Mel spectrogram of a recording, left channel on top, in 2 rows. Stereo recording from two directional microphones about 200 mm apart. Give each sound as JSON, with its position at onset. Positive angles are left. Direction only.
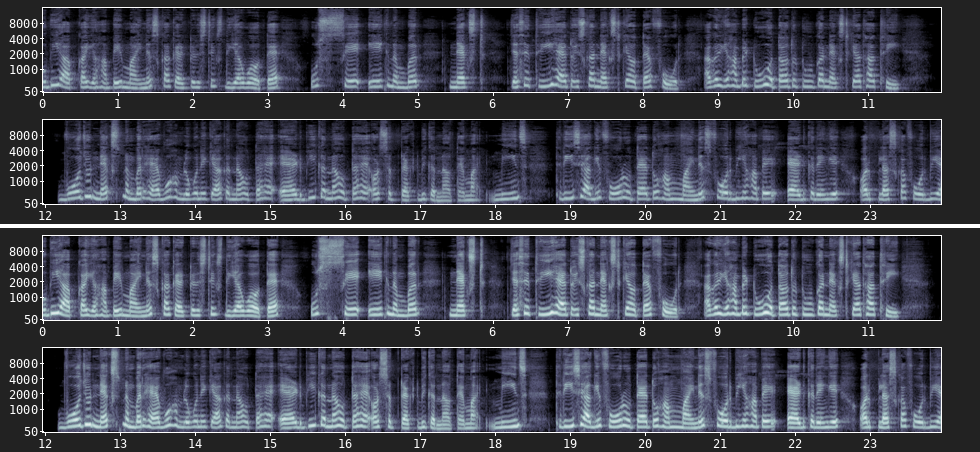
{"t": 0.0, "sound": "speech", "side_deg": -35}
